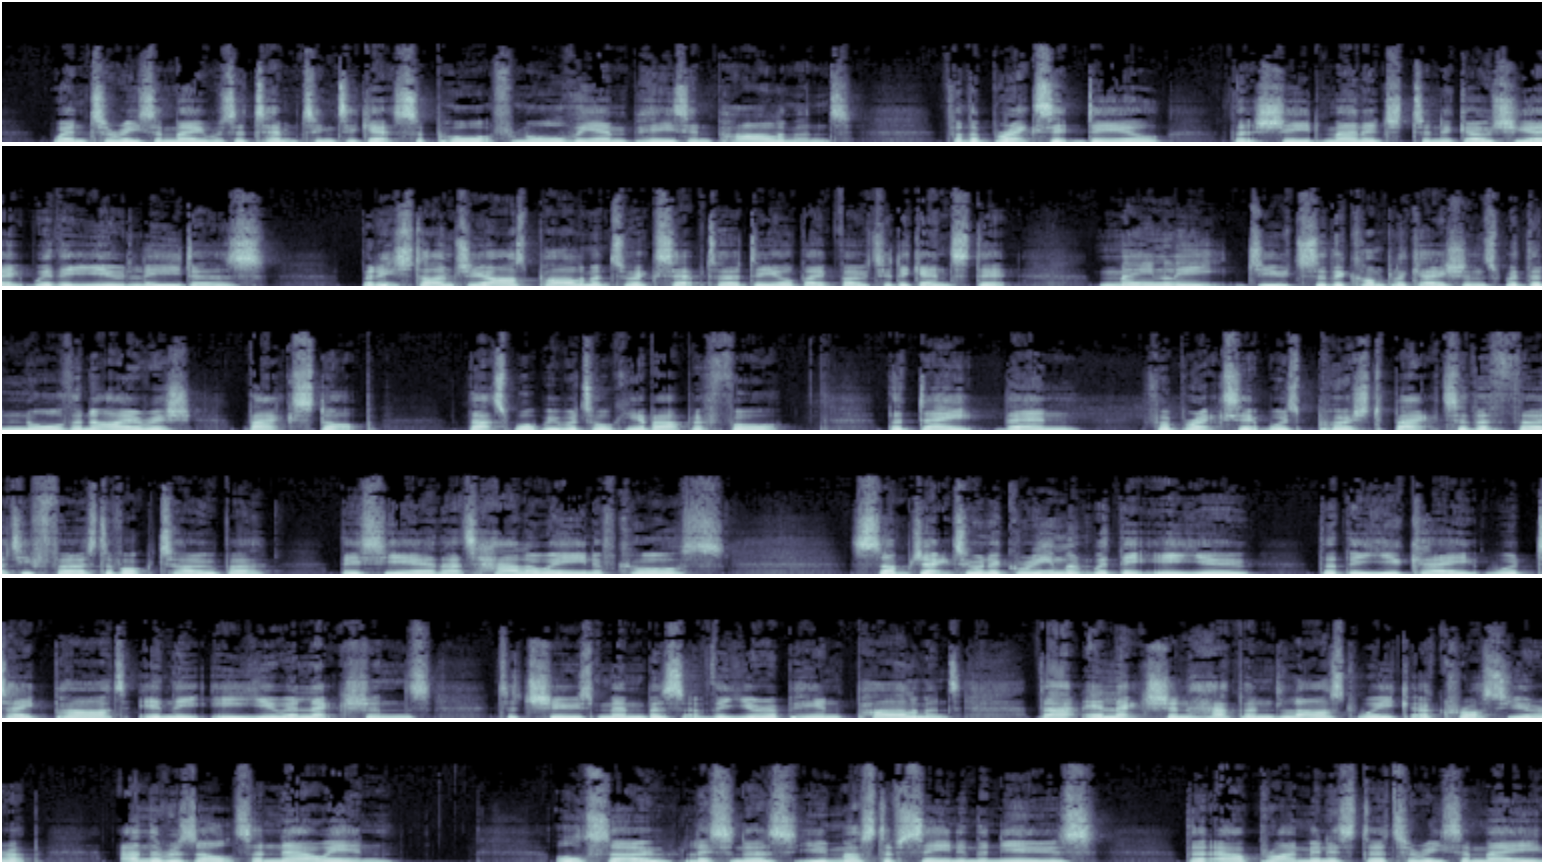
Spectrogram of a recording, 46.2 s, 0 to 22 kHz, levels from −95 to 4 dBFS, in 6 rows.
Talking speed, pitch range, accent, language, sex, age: 165 wpm, 110-135 Hz, British, English, male, 40-59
